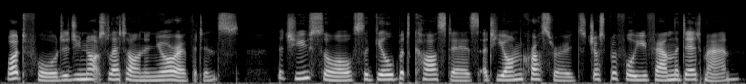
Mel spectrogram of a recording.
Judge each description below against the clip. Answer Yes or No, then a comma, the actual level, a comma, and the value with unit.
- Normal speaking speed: No, fast, 215 wpm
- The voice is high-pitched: Yes, high, 210 Hz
